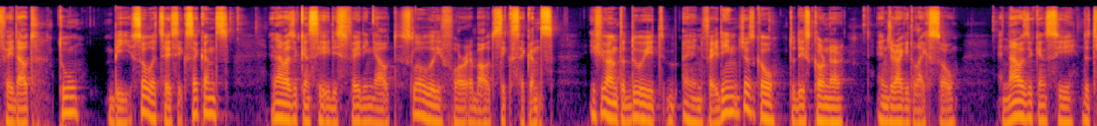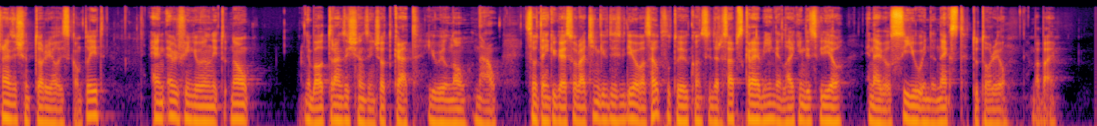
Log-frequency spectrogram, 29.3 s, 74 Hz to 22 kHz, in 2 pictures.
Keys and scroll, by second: 3.4 space, 14.4 space.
